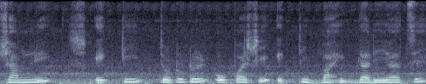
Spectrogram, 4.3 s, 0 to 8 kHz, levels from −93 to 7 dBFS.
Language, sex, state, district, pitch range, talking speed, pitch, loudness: Bengali, female, West Bengal, Dakshin Dinajpur, 175-245 Hz, 125 wpm, 220 Hz, -16 LUFS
